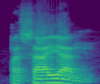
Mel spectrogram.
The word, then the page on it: pasayan: Hiligaynon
